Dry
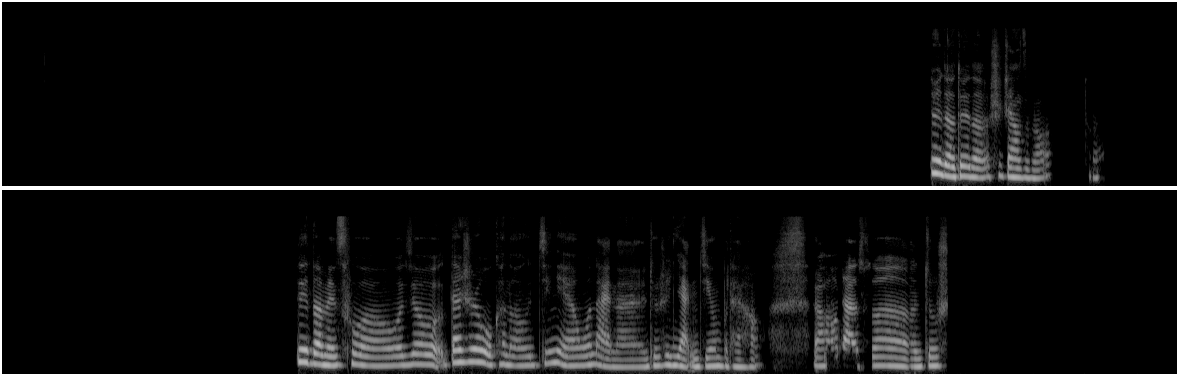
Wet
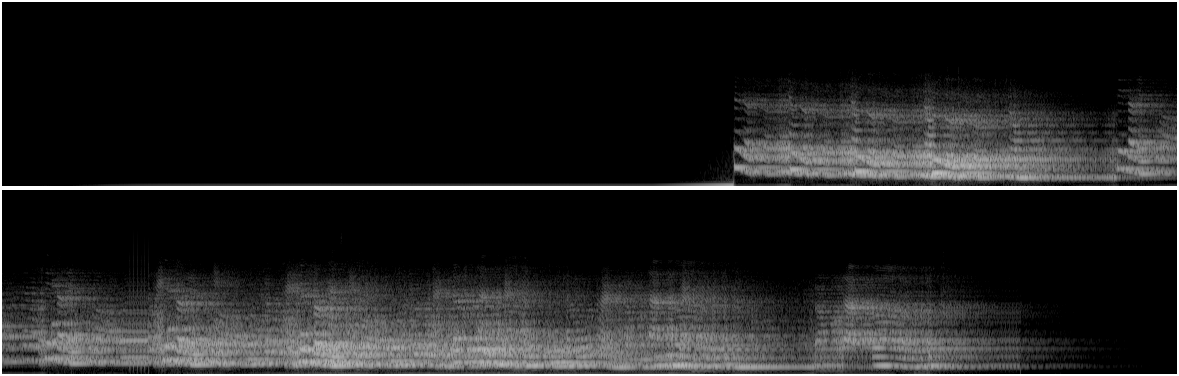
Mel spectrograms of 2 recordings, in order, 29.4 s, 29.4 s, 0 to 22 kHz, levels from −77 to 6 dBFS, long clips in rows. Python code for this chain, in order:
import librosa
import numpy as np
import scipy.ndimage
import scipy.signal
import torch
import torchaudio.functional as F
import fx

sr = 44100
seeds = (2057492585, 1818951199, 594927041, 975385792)

y = fx.wiener(x, sr, points=25)
y = fx.high_shelf(y, sr, hz=3300.0, db=-11.0)
y = fx.rev_spring(y, sr, rt60_s=3.2, pass_ms=(31, 52), chirp_ms=60, drr_db=-5.5)
y = fx.echo_pitch(y, sr, ms=312, semitones=2, count=3, db_per_echo=-3.0)
y = fx.bass_treble(y, sr, bass_db=-4, treble_db=-9)
y = fx.buffer_glitch(y, sr, at_s=(2.25, 16.24, 27.14), block=2048, repeats=5)
y = fx.pre_swell(y, sr, db_per_s=32.0)
y = F.gain(torch.from_numpy(y), -3.5).numpy()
